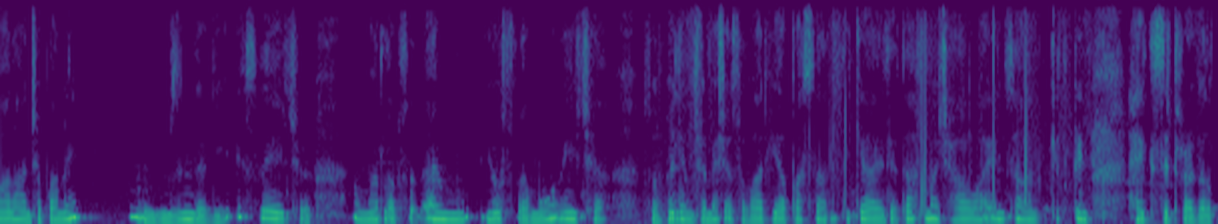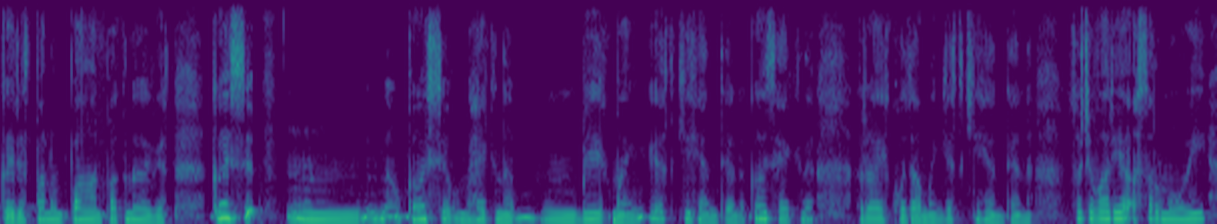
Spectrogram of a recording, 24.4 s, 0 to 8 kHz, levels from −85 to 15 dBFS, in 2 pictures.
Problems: constant background noise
